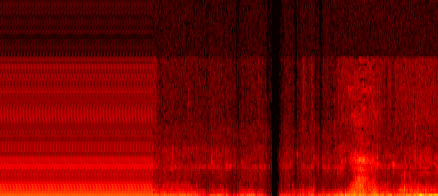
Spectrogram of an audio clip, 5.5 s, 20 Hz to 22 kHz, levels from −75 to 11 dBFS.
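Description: From the very first moment until about 1.91 s, the speech is caught in a system hang loop that's already running when the clip opens. A 40 ms slice of audio repeats exactly, about 47 times. It sounds like the machine or driver froze while the sound hardware kept replaying the same ring buffer. At a 25 Hz loop rate that lands between a coarse buzz and a rapid stutter, and it suggests a buffer around 40 ms long.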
